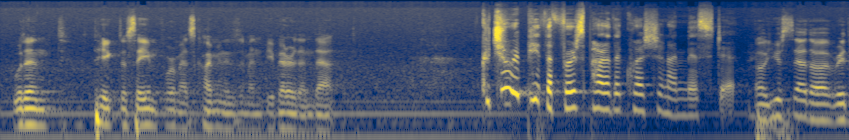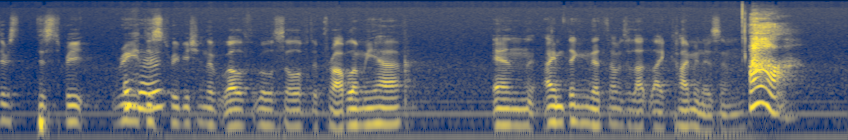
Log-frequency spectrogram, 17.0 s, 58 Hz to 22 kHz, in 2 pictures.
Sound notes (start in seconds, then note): 7.6 voiceover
